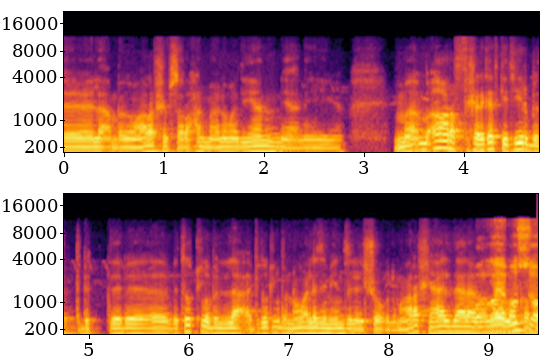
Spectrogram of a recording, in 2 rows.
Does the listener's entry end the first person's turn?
Yes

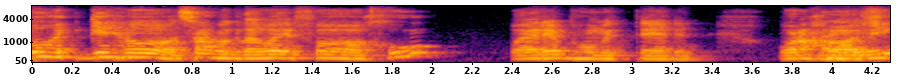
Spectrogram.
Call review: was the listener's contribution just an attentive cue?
Yes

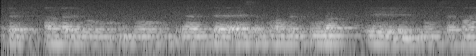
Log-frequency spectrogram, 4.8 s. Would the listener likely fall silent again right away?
Yes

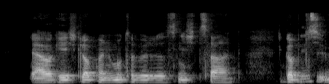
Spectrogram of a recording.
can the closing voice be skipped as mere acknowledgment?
Yes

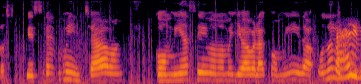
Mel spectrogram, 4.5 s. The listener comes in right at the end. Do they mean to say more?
Yes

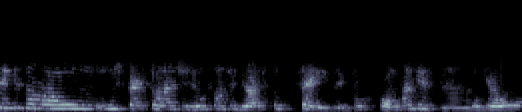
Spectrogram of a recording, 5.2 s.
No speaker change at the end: Yes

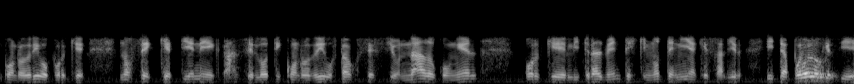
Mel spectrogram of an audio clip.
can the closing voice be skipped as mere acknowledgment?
Yes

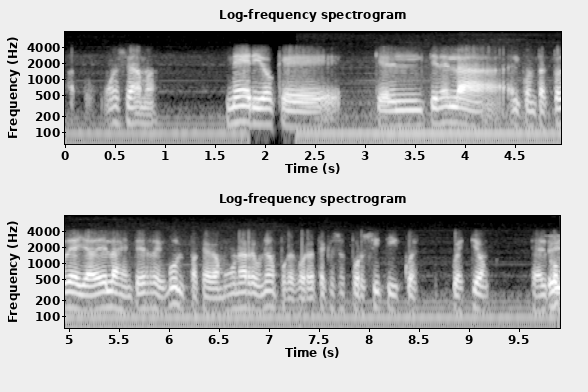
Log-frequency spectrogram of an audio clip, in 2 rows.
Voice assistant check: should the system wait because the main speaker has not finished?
No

